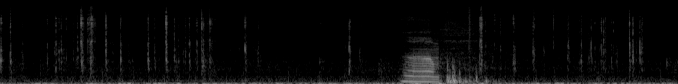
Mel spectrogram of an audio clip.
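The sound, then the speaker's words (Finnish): Java-like pseudocode typed on a computer keyboard: many light, fast clicking keystrokes in an irregular rhythm all the way through, with a brief louder tonal sound midway. “nyt kirjoitan jotain Javan kaltaista tässä vähän silleen niin kuin pseudokoodina.”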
